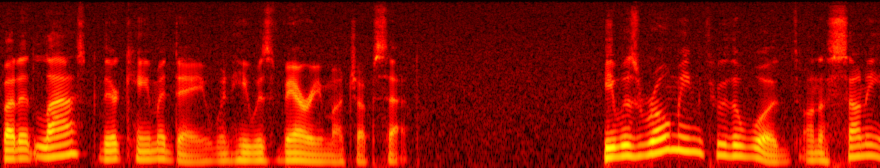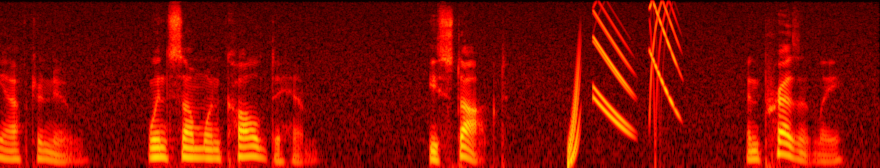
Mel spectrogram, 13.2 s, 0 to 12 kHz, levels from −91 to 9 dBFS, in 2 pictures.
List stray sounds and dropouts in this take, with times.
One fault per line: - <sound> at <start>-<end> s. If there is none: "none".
- chirp at 10.9-11.7 s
